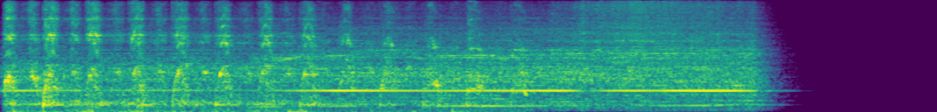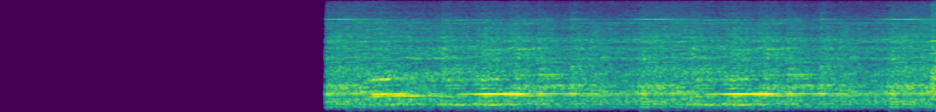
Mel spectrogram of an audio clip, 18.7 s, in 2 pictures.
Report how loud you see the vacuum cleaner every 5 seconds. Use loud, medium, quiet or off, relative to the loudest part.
medium, loud, loud, loud.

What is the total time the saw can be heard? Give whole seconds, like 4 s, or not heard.
5 s.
